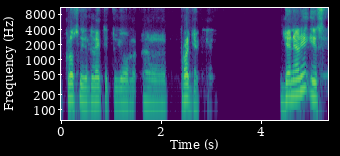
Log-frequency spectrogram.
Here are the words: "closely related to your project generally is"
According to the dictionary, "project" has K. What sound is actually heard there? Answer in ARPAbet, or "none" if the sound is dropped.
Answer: K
